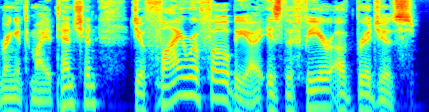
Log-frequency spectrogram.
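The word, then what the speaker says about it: gephyrophobia: And I was talking about the fear of bridges, and I had mispronounced the term for the fear of bridges. I had simply read it. I got the phonetic wrong. I said it is Jephryophobia. It's Jephyrophobia. Jephyrophobia, Jephyrophobia.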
